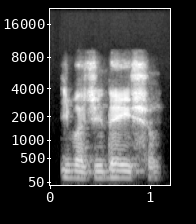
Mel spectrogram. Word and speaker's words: imagination: Remember that when you have the letter T and then you have I-O or I-A, we pronounce like sh. For example, how do we pronounce this word? Ima. Imagination.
